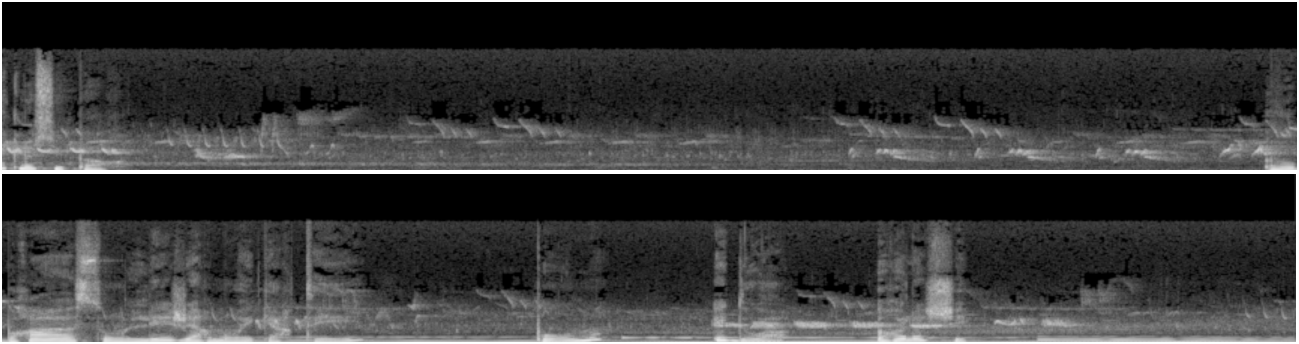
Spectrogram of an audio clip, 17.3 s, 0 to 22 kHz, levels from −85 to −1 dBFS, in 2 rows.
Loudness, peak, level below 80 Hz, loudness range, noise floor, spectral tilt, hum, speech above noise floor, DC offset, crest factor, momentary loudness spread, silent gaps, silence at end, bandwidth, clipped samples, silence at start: -19 LUFS; 0 dBFS; -32 dBFS; 18 LU; -43 dBFS; -5 dB/octave; none; 28 dB; under 0.1%; 18 dB; 23 LU; none; 0 s; 16 kHz; under 0.1%; 0 s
